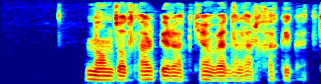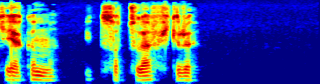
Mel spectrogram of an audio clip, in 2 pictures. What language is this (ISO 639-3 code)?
uzb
